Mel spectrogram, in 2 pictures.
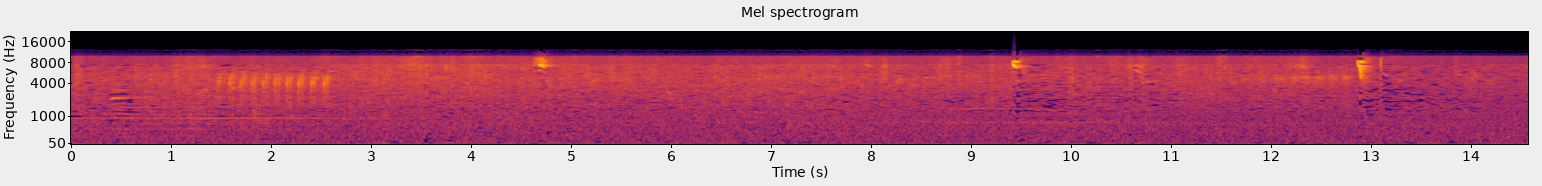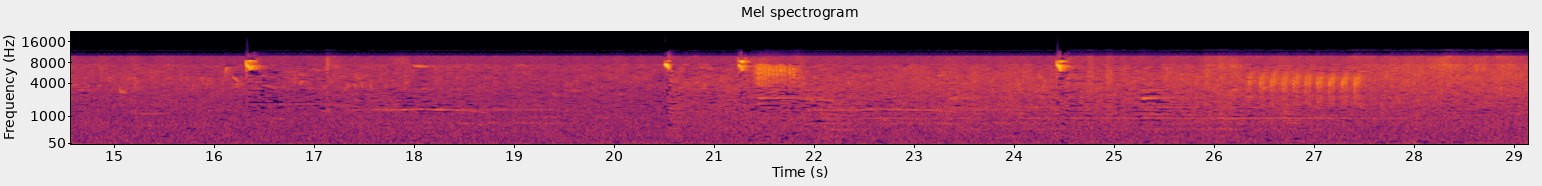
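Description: Outdoor ambience of short, sharp, very high bird chirps coming singly every few seconds over a steady hiss. A brief buzzing trill comes in twice, once near the start and once near the end.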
